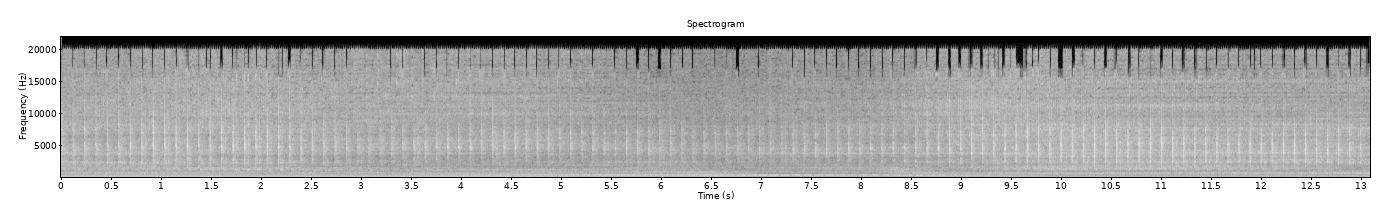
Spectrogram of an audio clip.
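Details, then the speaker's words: Audi 2.7T twin-turbo-powered Porsche Boxster, new forged engine, first start after engine work; fast uneven ticking about three per second at cold idle, easing as it warms and gone once warm. Owner suspects piston slap, unconfirmed. "So it's better than it was, but it's still not great. I think maybe it's just a bit of piston slap. it goes as soon as the engine's warmed up a bit, so I'm not going to worry about it anymore."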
